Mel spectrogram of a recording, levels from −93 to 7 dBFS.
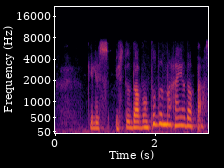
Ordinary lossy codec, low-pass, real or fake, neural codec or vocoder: Opus, 16 kbps; 7.2 kHz; fake; codec, 24 kHz, 3 kbps, HILCodec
